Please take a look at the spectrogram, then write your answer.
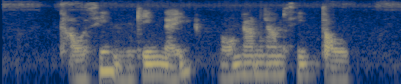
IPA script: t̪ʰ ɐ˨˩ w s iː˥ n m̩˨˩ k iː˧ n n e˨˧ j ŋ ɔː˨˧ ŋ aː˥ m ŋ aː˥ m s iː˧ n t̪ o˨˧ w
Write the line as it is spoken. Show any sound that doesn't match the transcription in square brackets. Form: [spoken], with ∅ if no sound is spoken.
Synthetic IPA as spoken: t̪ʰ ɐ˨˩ w s iː˥ n m̩˨˩ k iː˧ n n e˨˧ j ŋ ɔː˨˧ ŋ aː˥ m ŋ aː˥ m s [iː˥] n t̪ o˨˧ w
